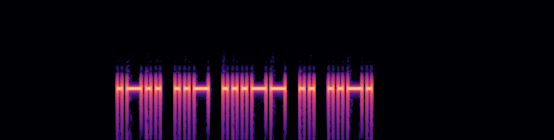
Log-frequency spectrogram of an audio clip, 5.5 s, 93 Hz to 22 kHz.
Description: Morse code, heard as a keyed tone, about 25 wpm, 700 Hz. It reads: LU3IF
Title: DXCC-100 Call Signs - 5 Characters - 25wpm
